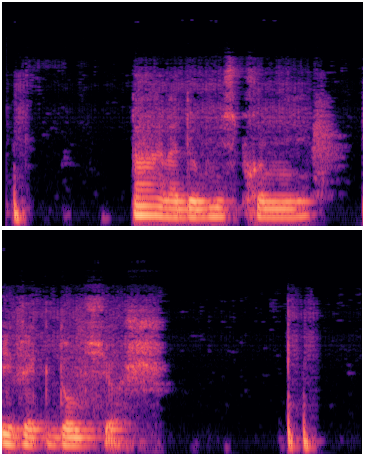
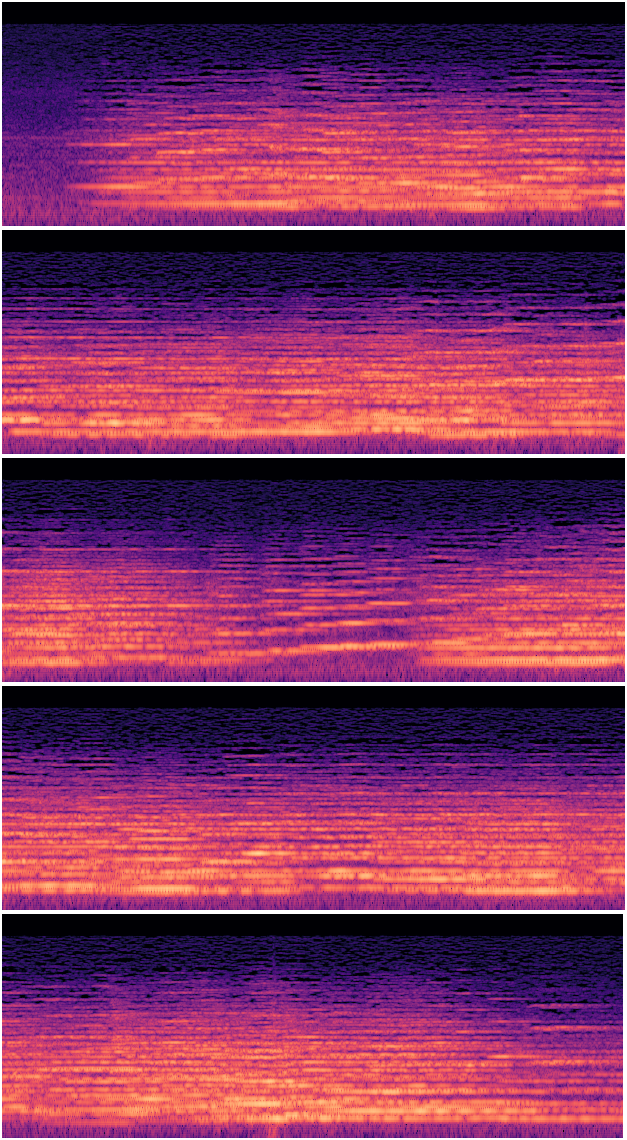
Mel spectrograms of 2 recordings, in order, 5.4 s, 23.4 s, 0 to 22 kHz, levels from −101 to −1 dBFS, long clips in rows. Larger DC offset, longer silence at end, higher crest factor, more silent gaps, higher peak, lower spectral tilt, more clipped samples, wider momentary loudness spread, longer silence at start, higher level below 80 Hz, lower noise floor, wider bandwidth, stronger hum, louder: neither; first, 0.35 s vs 0 s; about the same, 18 dB vs 18 dB; neither; second, -8 dBFS vs -2 dBFS; first, -6.5 dB/octave vs -4 dB/octave; neither; first, 13 LU vs 9 LU; second, 0.1 s vs 0.55 s; first, -56 dBFS vs -62 dBFS; first, -73 dBFS vs -49 dBFS; about the same, 8.8 kHz vs 8.8 kHz; neither; second, -25 LUFS vs -19 LUFS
